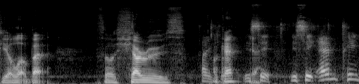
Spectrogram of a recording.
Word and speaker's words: Charouz: and I'll let you know it's pronounced Charouz for the car of Roland and Rohard Lad, just to help you a little bit. So Charouz.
